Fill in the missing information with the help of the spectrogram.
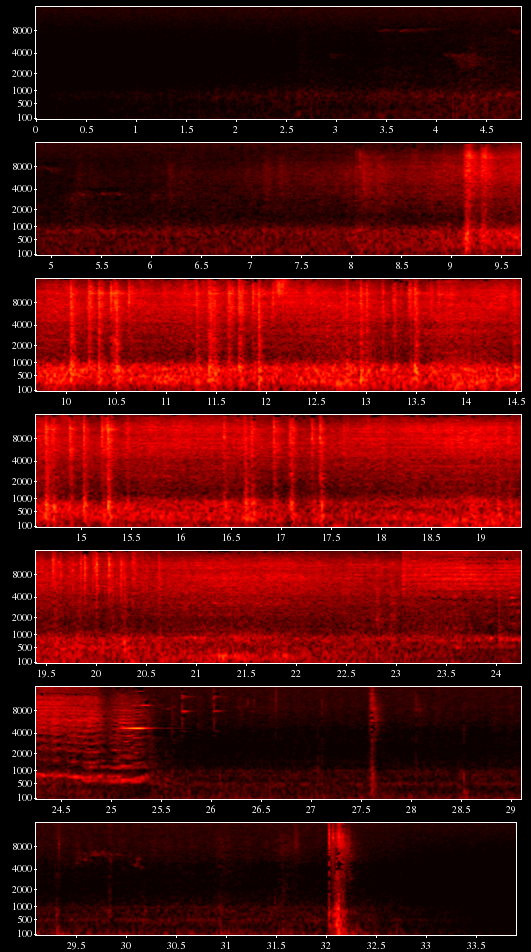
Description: Electric Train, exterior, arrives at local station (left to center), doors; BBC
